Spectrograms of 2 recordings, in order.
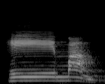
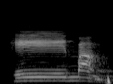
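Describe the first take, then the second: The two takes are said the same way.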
